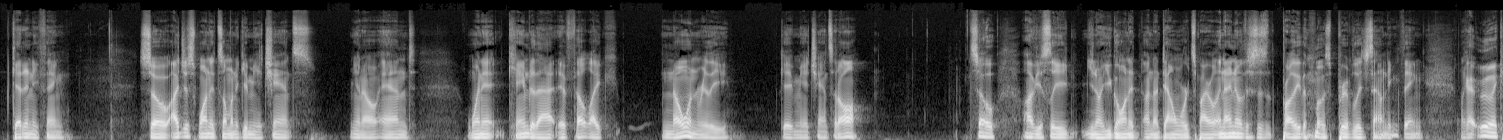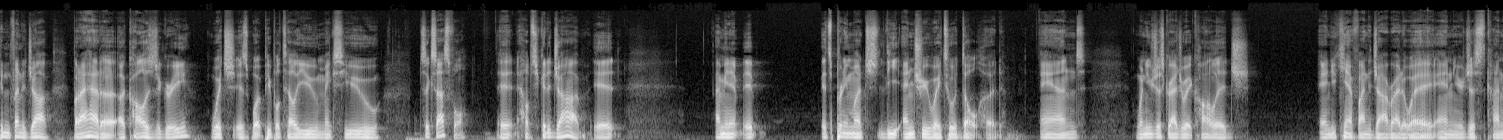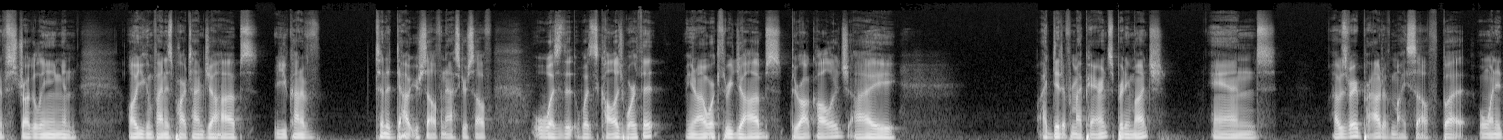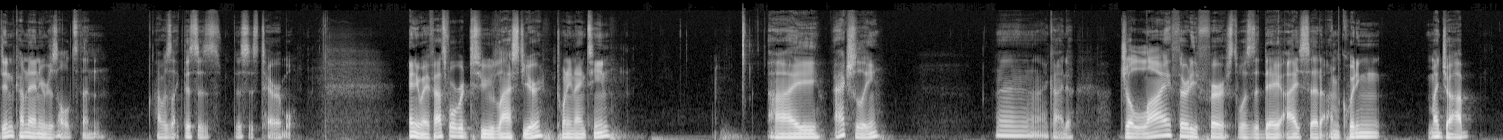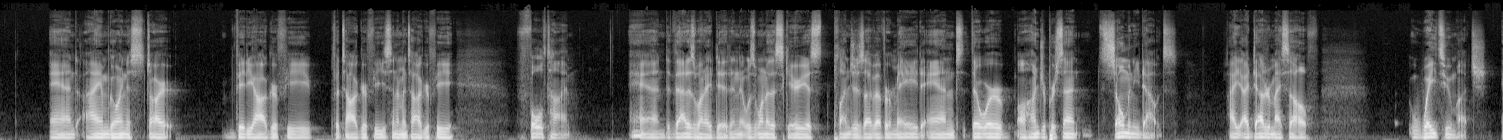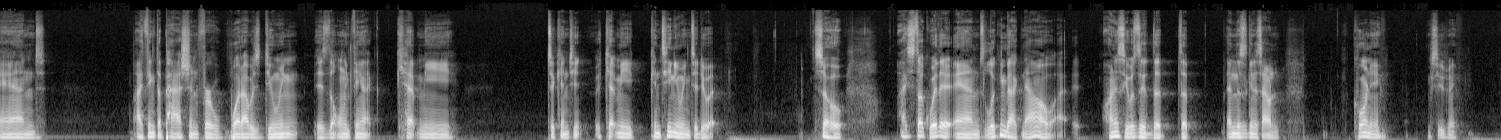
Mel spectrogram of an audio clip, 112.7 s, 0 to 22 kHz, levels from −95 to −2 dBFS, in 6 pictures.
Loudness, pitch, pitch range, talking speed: -16 LUFS, 90 Hz, 85-100 Hz, 160 wpm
